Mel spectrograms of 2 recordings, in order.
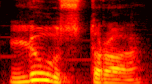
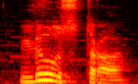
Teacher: наголос на перший склад перший склад перша колонка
